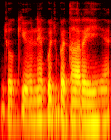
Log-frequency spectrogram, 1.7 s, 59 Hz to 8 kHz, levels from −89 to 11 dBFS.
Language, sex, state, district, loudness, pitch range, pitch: Hindi, male, Uttar Pradesh, Shamli, -19 LUFS, 110-120 Hz, 115 Hz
